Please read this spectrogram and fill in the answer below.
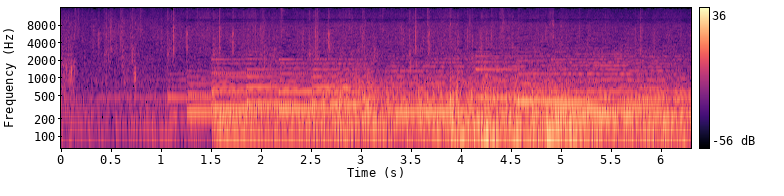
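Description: Heavy rain pouring down. About a second and a half in, sustained music chords come in and build over it, louder than the rain.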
